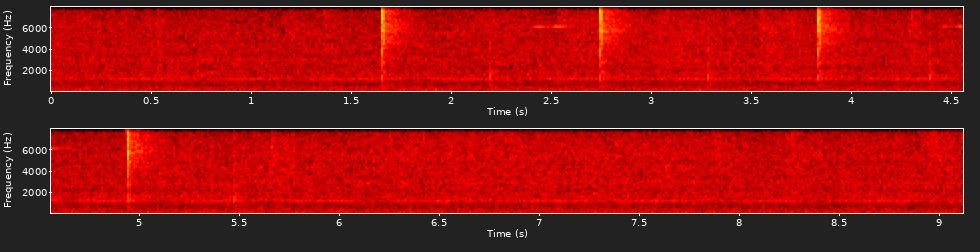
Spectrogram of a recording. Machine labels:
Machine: valve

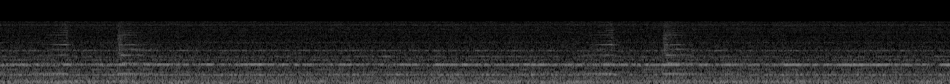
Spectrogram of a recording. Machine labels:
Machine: slide rail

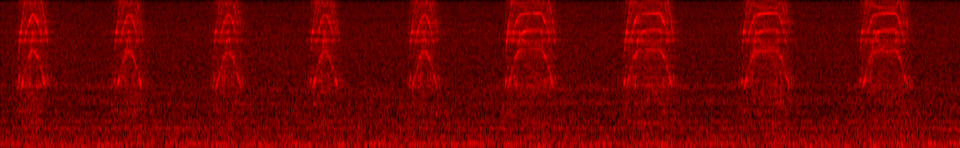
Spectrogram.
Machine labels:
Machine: slide rail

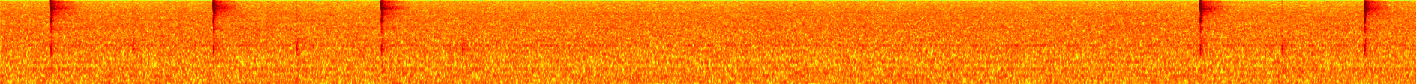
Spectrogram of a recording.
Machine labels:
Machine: valve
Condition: normal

